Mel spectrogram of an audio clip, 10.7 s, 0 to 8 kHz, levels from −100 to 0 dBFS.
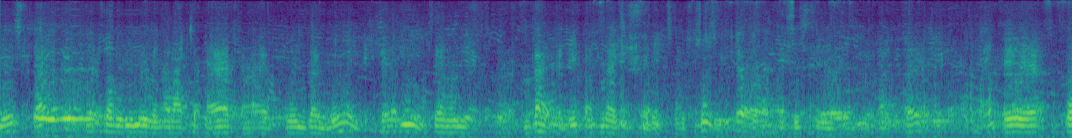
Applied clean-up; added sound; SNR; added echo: neural separator model SepFormer DNS4.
